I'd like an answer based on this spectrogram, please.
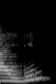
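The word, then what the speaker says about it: Idyl: brigade আর English ইডিল উচ্চারণটা ইডিল অথবা আইডিল ইডিল বা আইডিল এটা তিনি লিখেছেন ইংল্যান্ডের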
